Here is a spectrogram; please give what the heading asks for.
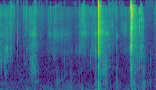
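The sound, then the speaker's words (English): Two sharp, brief cracks as the seal is broken on an unopened bottle of whiskey-based liqueur, the second crack following shortly after the first, with faint rustling in between. “I've got this unopened bottle here. So let's crack the seal.”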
